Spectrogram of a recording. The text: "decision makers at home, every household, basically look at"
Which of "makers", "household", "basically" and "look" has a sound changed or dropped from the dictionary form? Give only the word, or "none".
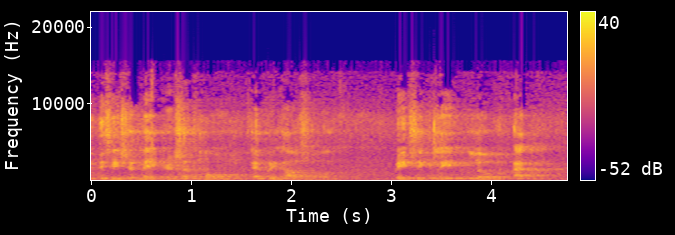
makers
